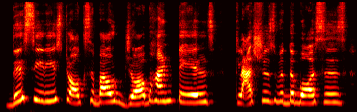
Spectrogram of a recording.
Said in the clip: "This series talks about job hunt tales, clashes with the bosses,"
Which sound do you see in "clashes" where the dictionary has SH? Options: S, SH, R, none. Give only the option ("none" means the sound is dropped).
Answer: SH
